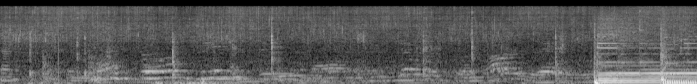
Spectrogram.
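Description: Pork and chopped tomatoes sizzling in hot oil in a pot, with a spoon stirring through them and clicking and scraping against the pot. Loud music comes in suddenly about six seconds in.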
